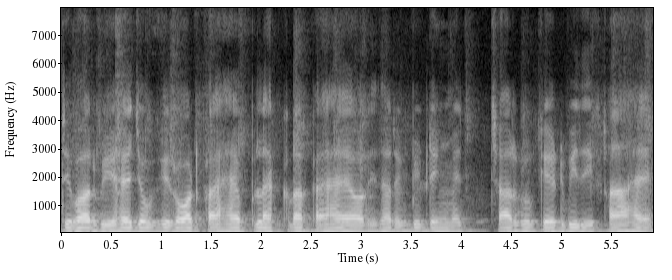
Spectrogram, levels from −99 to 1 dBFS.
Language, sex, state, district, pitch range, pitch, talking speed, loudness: Hindi, male, Uttar Pradesh, Jalaun, 110-115 Hz, 110 Hz, 240 wpm, -19 LUFS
